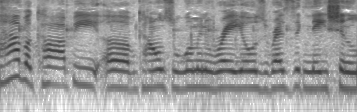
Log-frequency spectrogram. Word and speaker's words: Reaux: Serving as an elected official a short time, Thursday morning, Rayo announces her resignation. R-E-A-U-X. If you're from Louisiana and you know how to spell that, it's embarrassing. R-E-A-U-X. It's like go.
